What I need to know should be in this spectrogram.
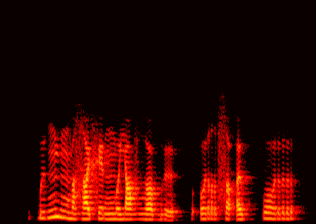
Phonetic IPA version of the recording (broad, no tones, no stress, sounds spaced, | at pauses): k͡p ɨ ŋ͡m ʏ ŋ͡m ə zˤ ə xʲ ɑ ŋ͡m ə j ɑ v ðˤ ɵ b ʏ | ʔ o r sˤ ʏ ʔ ɨ pː o r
